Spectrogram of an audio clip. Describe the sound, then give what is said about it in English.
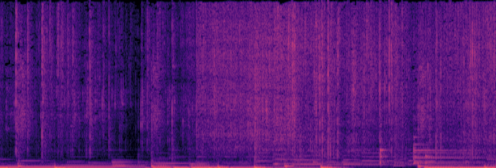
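Dried, previously frozen onions fry in olive oil in a pan with a steady, continuous sizzle, while music with shifting tones plays throughout. “I'm just gonna put olive oil in here. We're gonna do the onions first. I dried the onions, these were frozen onions.”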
